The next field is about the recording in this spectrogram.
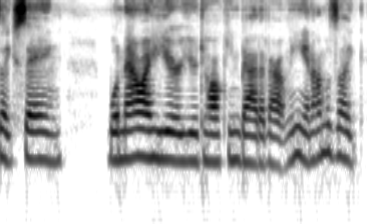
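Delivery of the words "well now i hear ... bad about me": usual speaking voice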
